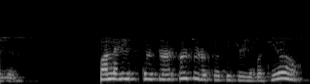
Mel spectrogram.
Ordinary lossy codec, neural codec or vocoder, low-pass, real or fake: Opus, 24 kbps; codec, 16 kHz, 16 kbps, FunCodec, trained on Chinese and English, 50 frames a second; 3.6 kHz; fake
